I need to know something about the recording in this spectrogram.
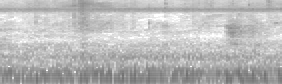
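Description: A low steady rumble with a few faint clicks as a wire cage trap is carried and jostled.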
